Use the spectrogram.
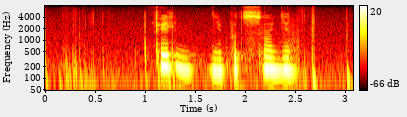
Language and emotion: Russian, neutral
